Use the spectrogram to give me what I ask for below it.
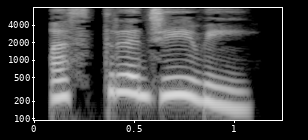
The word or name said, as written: ಅಸ್ತ್ರಜೀವ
